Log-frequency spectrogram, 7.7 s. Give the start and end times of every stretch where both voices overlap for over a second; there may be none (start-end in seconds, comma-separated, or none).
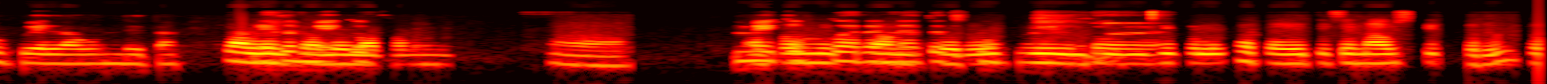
3.9-5.8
